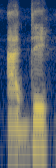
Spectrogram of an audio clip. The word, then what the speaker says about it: Adi: ain't doing it so the right pronunciation is adi jesus help me i did it so here's the thing this is what i tell people when you try to say my name don't try to be an african don't drop down just say it yeah i did like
